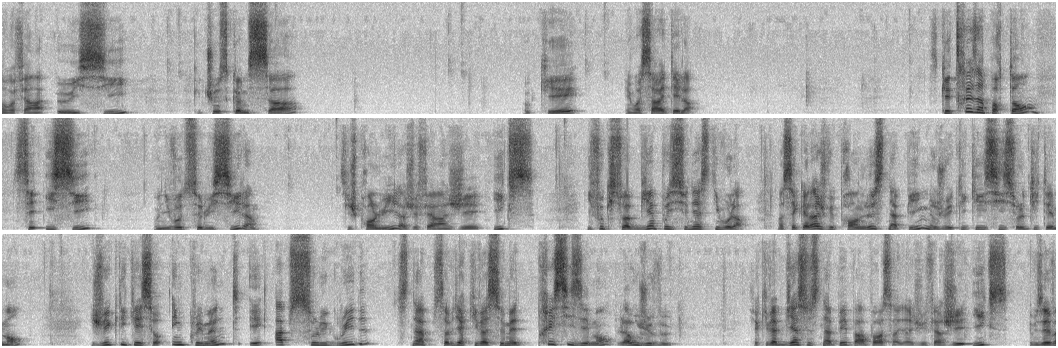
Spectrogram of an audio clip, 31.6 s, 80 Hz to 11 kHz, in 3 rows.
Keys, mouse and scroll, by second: 0.7 e, 1.8 e, 2.6 e, 4.1 e, 5.4 e, 7.2-8.7 scroll down 18, 9.5 shift+middle click, 10.1-10.7 scroll up 7, 10.7 shift+middle click, 11.2-11.6 scroll up 7, 11.6 shift+middle click, 12.4 scroll up 2, 14.1 click, 15.7 g, 17.3 scroll up 5, 21.5 click, 22.3-25.5 drag, 26.7-27.0 scroll up 6, 27.5-28.0 scroll down 1, 28.0 shift+middle click, 28.8 scroll up 5, 29.6-30.8 shift+middle drag, 30.8 g.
